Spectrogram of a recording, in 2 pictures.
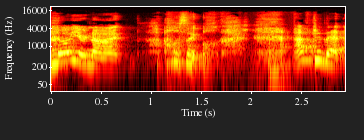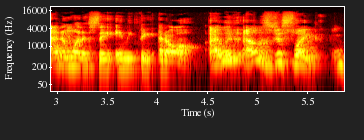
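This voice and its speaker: A woman's fairly high voice at a moderate pace, with very wide pitch swings and noticeable background noise. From Mexico. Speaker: real estate broker. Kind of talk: casual chat.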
